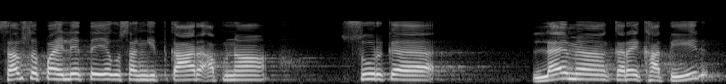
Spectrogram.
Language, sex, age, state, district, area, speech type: Maithili, male, 30-45, Bihar, Begusarai, urban, spontaneous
